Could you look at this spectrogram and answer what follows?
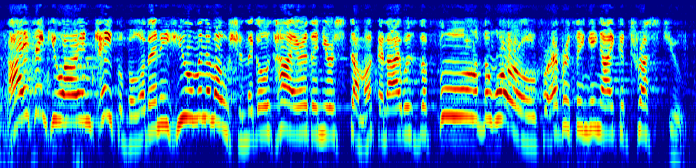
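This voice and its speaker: A woman's voice: sits high, sing-song, fast, fairly bright tone. A woman playing a wry, wounded, outspoken secretary in a 1940s radio comedy, sardonic and heartfelt. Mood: bitter. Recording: dull vintage radio recording, long reverb.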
